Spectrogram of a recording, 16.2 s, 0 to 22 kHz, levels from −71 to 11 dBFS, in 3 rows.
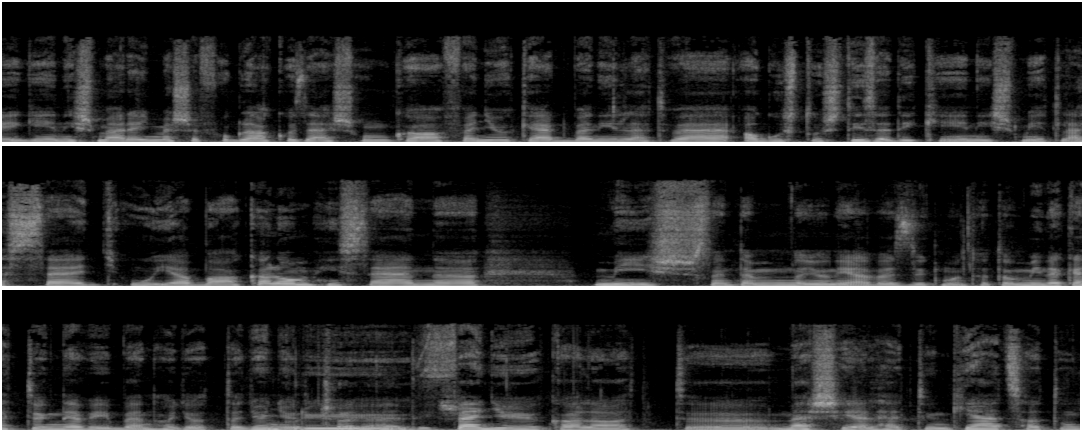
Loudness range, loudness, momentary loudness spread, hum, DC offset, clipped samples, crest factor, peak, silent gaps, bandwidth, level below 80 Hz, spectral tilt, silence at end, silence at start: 3 LU; -22 LUFS; 7 LU; none; under 0.1%; under 0.1%; 18 dB; -4 dBFS; none; 17 kHz; -38 dBFS; -4.5 dB/octave; 0 s; 0 s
